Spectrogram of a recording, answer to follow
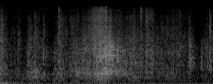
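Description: Polythene bag crinkling and rustling as a glass bathroom scale is slid out of it, loudest about a second in.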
